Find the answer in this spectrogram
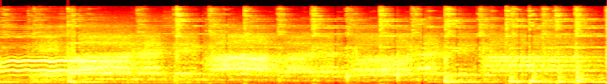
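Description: Devotional kirtan chanting: a single lead voice sings a line, then a group of voices answers for several seconds, and the lead returns near the end. Throughout, hand cymbals (karatalas) strike in a steady rhythm.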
